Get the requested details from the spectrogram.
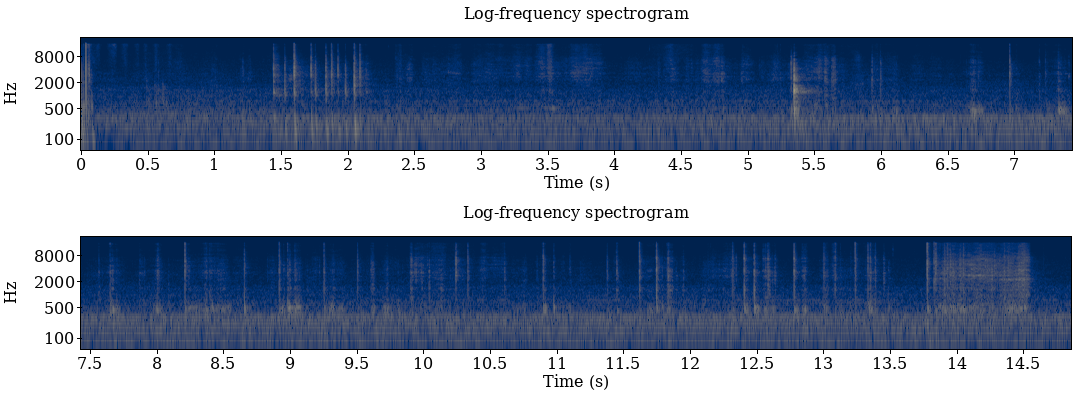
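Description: Fingertips and short nails tap and scratch the side of a hollow, apparently empty frosted plastic cup with a vinyl "MOM FUEL" decal, resting on a paper towel. The quiet, dry taps and brushing scratches are bright and die away almost instantly, with one sharper tap partway through and a denser scratching rustle near the end.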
